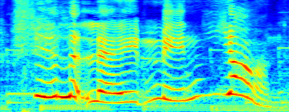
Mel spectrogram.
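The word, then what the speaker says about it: filet mignon: file it mnan God that's pronounced Phil Minon what's a Philly it's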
